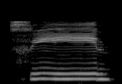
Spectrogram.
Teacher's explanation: سین میں ایک سیٹی جیسی آواز ہوں گی اور سین کو ہم سختی سے پڑھیں گے.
